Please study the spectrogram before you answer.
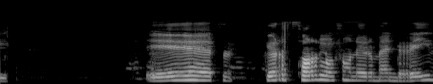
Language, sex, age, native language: Icelandic, female, 60-69, Icelandic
